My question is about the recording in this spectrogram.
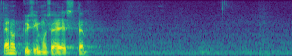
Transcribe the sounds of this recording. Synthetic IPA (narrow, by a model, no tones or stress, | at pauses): t̪ænot̪kysimuseest̪æ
